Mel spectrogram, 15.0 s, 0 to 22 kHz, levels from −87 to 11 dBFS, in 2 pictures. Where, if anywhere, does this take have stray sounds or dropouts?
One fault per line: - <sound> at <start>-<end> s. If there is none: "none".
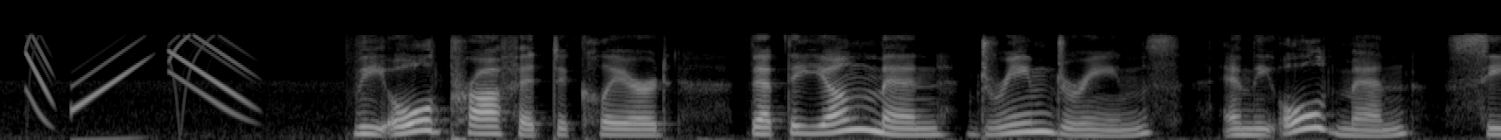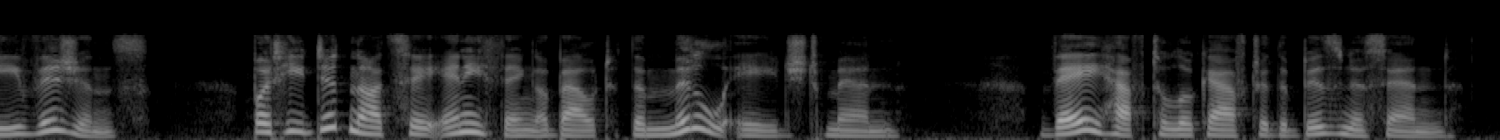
- chirp at 0.1-1.3 s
